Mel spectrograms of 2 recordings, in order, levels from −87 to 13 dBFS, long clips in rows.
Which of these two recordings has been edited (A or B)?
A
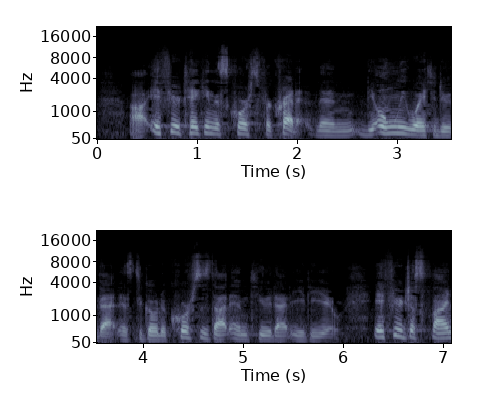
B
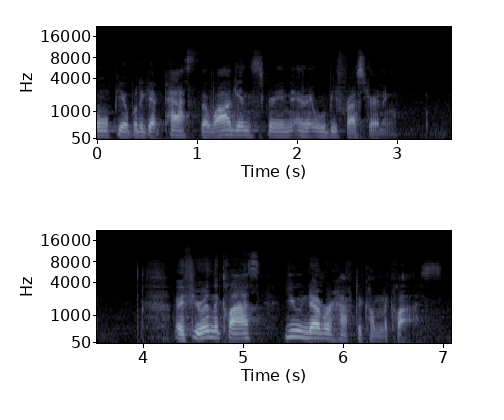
B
